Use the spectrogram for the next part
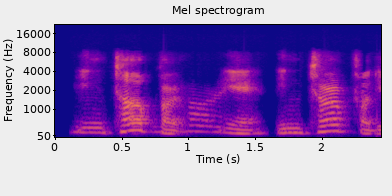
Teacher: INT에도 강세가 있으면 터로 발음 납니다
